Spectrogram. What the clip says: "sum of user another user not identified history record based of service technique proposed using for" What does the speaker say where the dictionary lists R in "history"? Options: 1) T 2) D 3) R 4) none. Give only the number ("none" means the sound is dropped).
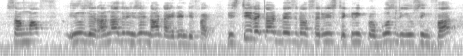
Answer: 4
